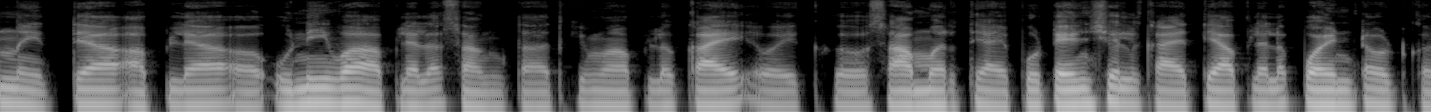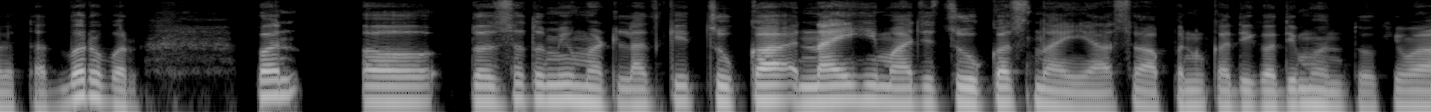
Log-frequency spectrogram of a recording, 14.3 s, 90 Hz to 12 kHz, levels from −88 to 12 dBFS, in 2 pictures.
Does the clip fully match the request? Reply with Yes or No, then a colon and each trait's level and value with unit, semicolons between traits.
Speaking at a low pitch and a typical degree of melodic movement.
No: low, 120 Hz; narrow, 2.3 semitones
